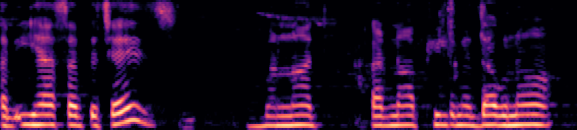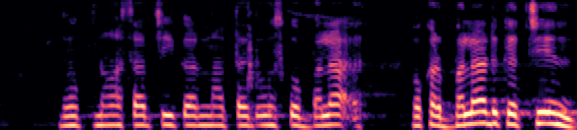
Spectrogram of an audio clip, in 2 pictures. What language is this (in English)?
Maithili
